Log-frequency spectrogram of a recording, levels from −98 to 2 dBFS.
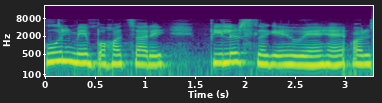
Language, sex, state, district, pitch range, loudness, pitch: Hindi, female, Jharkhand, Palamu, 220-255 Hz, -10 LUFS, 230 Hz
